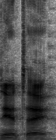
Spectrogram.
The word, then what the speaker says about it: niente: I'm not actually sure that's how you pronounce. Because nada would be none in Spanish. Hold on, let me pull up the pronunciation. I'm actually really curious. Yeah, because I think that's German, niente. Niente. Oh, no, it is niente. Never mind, it's not. Oh, it's Italian.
